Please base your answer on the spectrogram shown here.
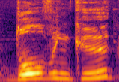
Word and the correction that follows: Dalvin Cook: ¿viste? ¿Viste? Mal como. ¿Cómo que mal como siempre? A ver cómo se pronuncia entonces. Ay, ay, lo hice igual. Dalvin. Dalvin Cook. Ahí está, para que veas.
